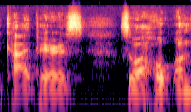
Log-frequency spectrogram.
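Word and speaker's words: Kyparis: called Dance of the the producer's name is spelled KY p a r i s so I'm saying caparis or kiparis it could it could be caparis it could be Kai Paris so I hope I'm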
